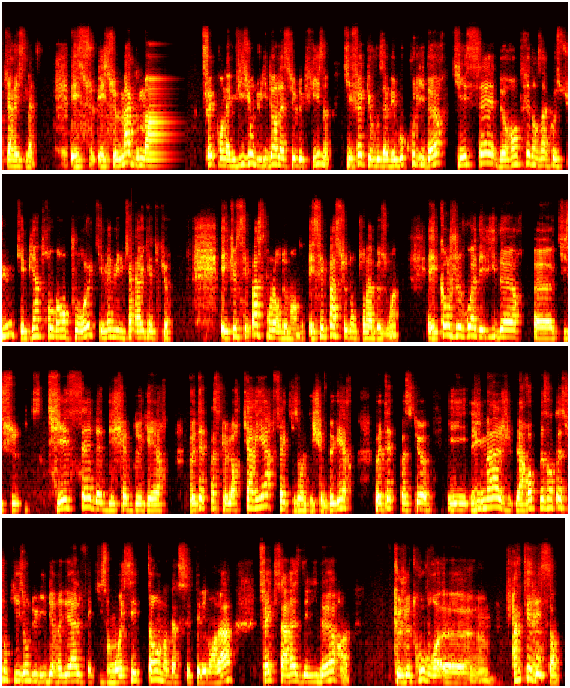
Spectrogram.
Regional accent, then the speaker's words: France; nous en tant que Français

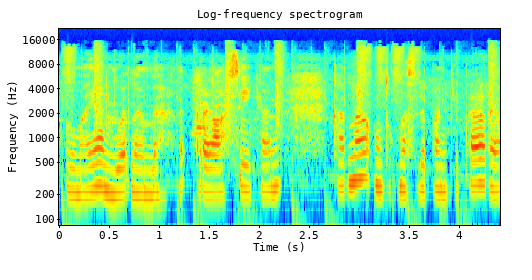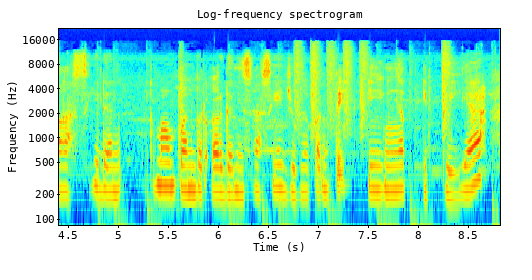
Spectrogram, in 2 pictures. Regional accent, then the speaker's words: Lampung, Indonesia; Lahir di Lampung, tinggal di Lampung, tiba-tiba sekarang gue udah jadi maba.

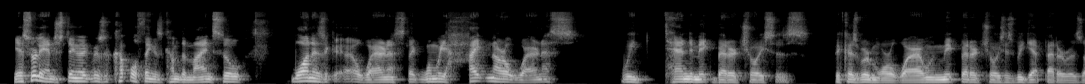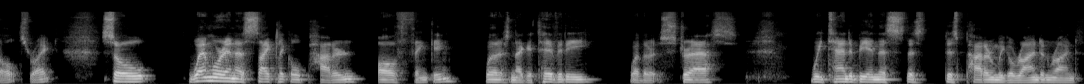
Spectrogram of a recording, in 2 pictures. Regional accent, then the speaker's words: Ballyclare, Northern Ireland, United Kingdom; moved away as an adult; now in Christchurch, New Zealand; So I'm from Ballyclare up in County Antrim originally.

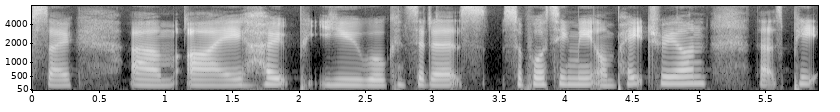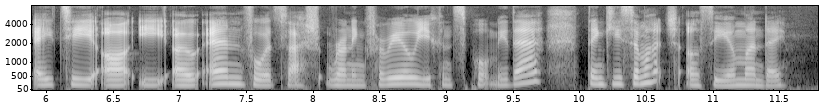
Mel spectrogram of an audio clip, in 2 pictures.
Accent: United Kingdom; now in United States; I am still British

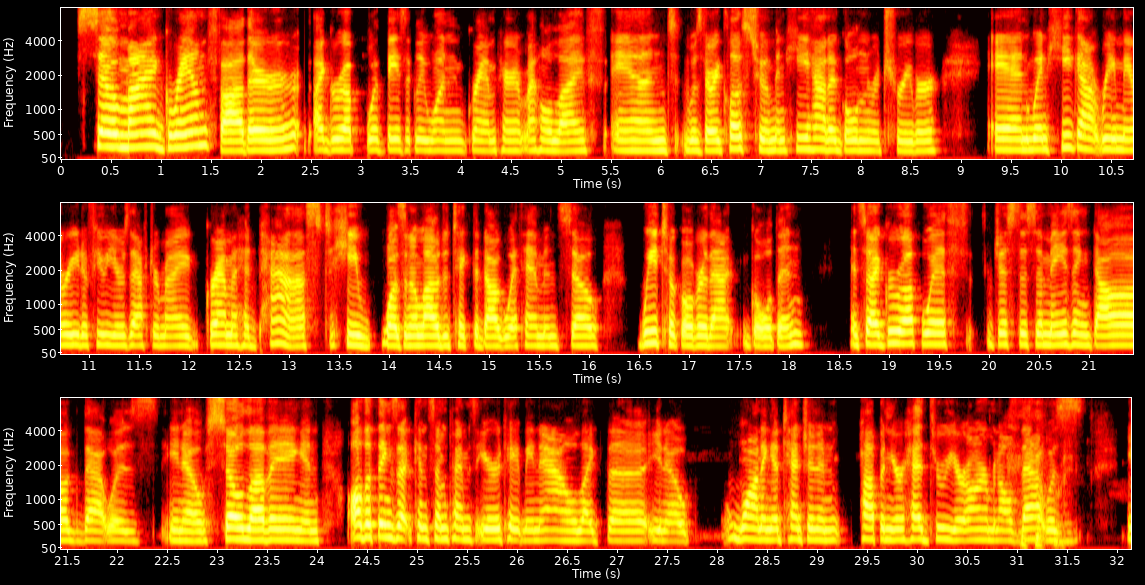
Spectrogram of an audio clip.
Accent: Minnesota, United States; moved away as an adult; also born or lived in St. Louis, Missouri; now in Minneapolis, United States; I'm I'm from Minnesota

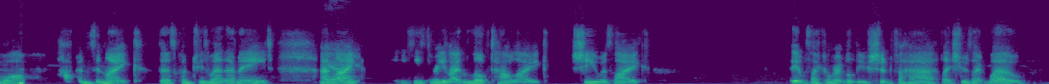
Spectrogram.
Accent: Driffield, Yorkshire and the Humber, United Kingdom; moved away as an adult; I know that I am Drift because like how long I lived there

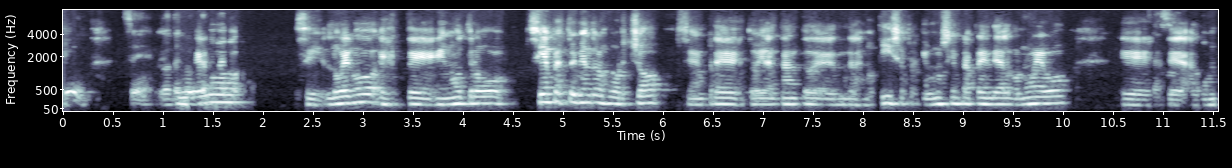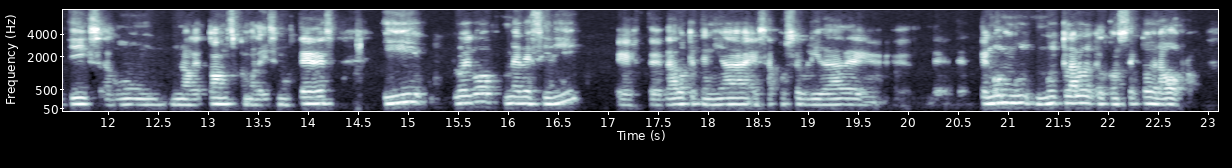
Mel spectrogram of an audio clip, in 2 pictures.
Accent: Venezuela; now in Chile; soy extranjero, vengo de Venezuela, ya tengo, voy para seis años acá en Chile, me gustan las arepas y las marraquetas, es un mix.

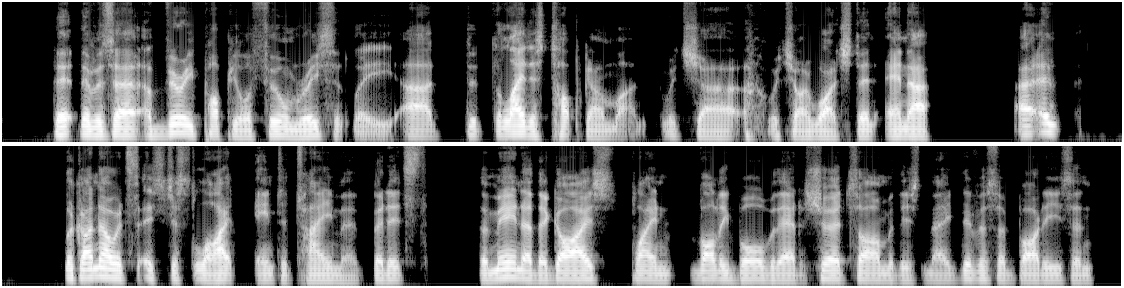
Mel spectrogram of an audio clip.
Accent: Victoria, Australia; And it's, I remember I grew up in Victoria. My dad would take us camping, me and my two brothers

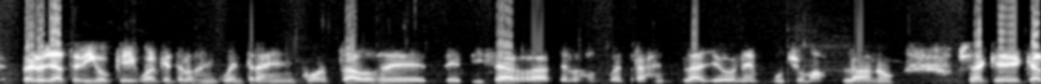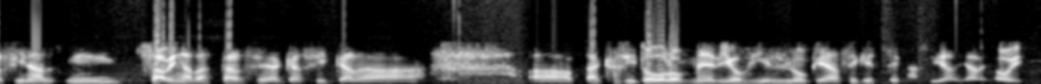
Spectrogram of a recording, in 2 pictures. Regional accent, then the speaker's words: Spain; yo aquí en mi pueblo, en, Arellana

